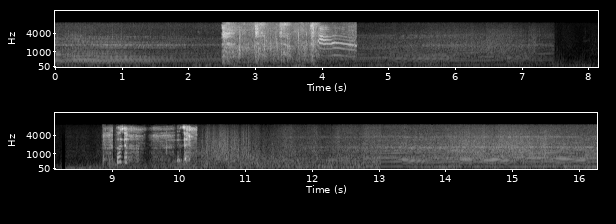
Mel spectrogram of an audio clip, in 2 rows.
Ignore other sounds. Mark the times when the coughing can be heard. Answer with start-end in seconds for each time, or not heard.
2.5-4.0, 8.8-10.3.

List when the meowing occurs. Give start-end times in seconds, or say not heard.
2.5-4.5.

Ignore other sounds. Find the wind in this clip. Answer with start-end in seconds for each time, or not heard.
0.0-16.2.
